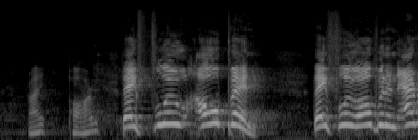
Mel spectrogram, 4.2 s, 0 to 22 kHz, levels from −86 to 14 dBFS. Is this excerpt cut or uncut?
cut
